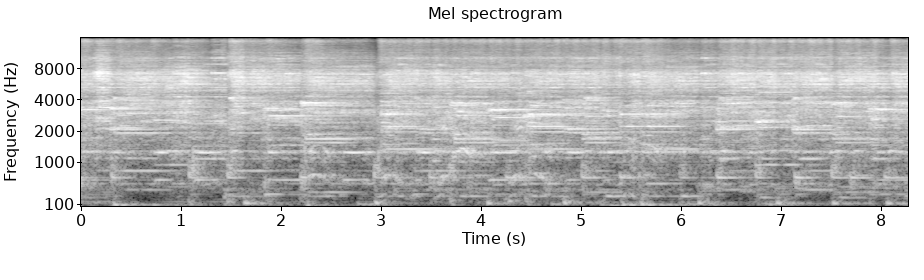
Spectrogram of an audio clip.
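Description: Live Javanese gamelan ensemble playing: sustained bronze metallophone notes stepping through a melody over low hand-drum strokes.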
